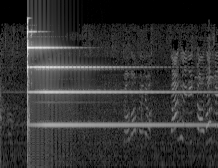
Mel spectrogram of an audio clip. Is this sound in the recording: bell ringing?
yes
